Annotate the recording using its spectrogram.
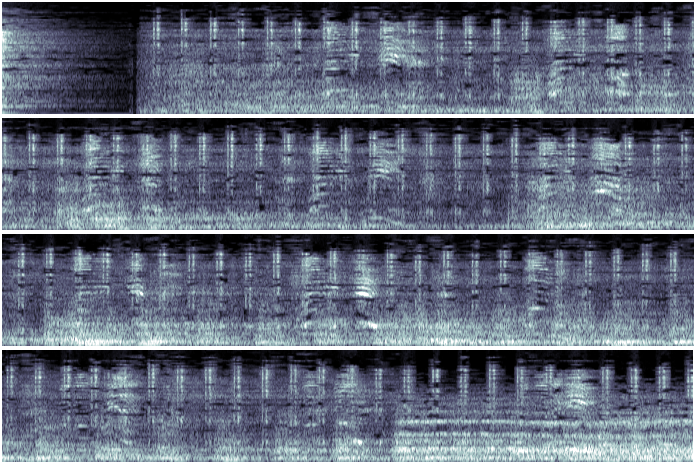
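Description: Rapid, dense clicking and ticking, like a mechanism, starting about a second in as the rock music dies away, with faint voices and musical sounds mixed underneath.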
